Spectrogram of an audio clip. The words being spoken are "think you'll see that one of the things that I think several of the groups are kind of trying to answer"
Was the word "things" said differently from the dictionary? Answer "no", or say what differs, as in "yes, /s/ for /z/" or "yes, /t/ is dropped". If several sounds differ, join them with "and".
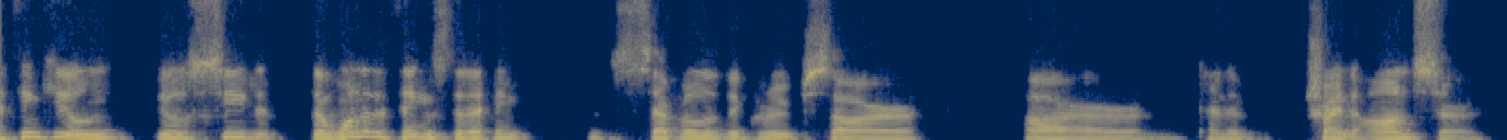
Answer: no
